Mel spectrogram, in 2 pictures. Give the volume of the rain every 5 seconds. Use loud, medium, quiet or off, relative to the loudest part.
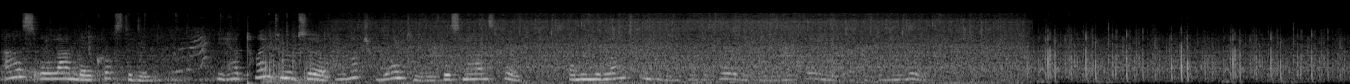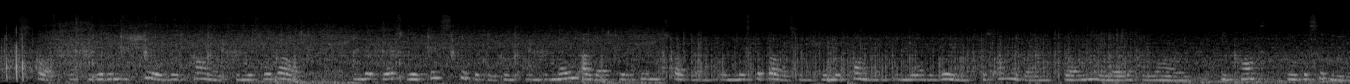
loud, loud, loud, medium, medium, medium.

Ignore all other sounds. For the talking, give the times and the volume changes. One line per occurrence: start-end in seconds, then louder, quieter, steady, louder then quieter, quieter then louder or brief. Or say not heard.
0.0-9.4 quieter
13.7-26.9 steady.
